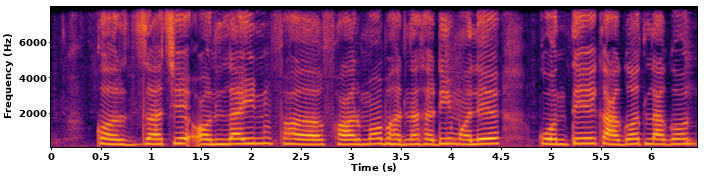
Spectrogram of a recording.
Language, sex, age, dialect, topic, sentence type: Marathi, female, 18-24, Varhadi, banking, question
